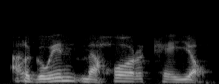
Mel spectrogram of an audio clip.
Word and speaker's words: Alguien mejor que yo: But there's a couple of combinations of letters that I never quite get right, and one of them is Alguien mejor que yo. Did I say that right? – That is perfect. You got it, yes.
